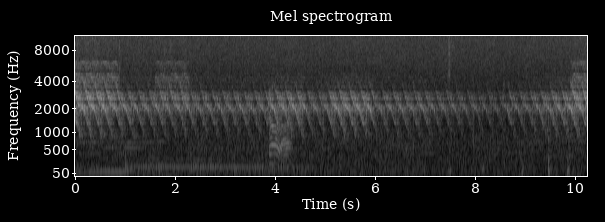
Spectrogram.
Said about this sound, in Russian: Steve, there's been an alarm set off.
